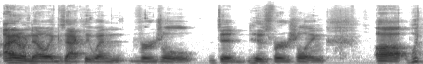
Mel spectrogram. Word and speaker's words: Virgil: oh by the way it's only a quote from Vergo in that is not not how you pronounce Virgil okay unless Virgil is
